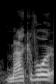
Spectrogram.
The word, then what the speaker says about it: McEvoy: tell me where is uh first of all McAvoy or pronounce it please yeah you got it okay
